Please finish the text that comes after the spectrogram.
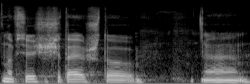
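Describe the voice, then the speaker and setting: A young man with a fairly low voice chats casually on a podcast. He talks haltingly, restarting his sentences and letting short laughs slip between thoughts. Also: fairly even intonation, clean tone. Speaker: podcast co-host.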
